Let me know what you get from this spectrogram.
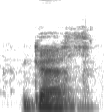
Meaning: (noun) 1. A band passed under the belly of an animal, which holds a saddle or a harness saddle in place 2. The part of an animal around which the girth fits
- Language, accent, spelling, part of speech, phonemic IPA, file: English, Southern England, girth, noun / verb, /ɡɜːθ/, LL-Q1860 (eng)-girth.wav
